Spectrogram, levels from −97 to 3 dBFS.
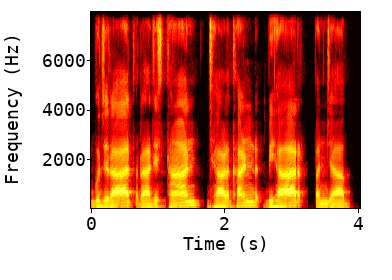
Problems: constant background noise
